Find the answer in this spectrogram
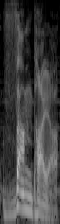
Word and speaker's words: Vampyr: want to say it I say vampire rhymes with Tyre higher higher not vampy rhymes with D P or over here okay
